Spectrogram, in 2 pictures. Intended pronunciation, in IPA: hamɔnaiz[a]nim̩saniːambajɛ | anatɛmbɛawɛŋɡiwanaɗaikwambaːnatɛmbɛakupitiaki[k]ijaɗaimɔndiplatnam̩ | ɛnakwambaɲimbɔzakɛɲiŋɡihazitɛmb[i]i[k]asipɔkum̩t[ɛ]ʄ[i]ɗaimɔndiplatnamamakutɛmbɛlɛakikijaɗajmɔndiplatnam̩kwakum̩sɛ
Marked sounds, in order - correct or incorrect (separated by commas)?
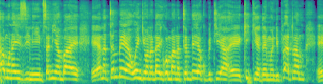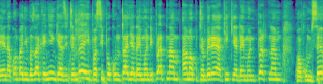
incorrect, correct, incorrect, incorrect, incorrect, incorrect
